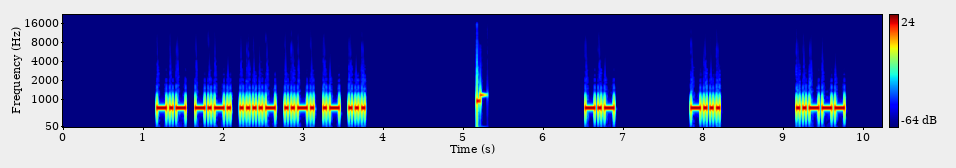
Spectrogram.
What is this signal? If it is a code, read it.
Morse code, heard as a keyed tone, about 30 wpm, spaced as for 17 wpm, 700 Hz. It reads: KC4FAS KB2
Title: USA Call Signs - 6 Characters - 8x Character Spacing - 30wpm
